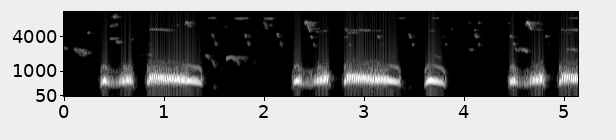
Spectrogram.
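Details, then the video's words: Male and female spotted doves recorded as a lure for wild birds: groups of low, soft coos, each a paired short note then a long drawn coo, repeated roughly every two seconds with quiet gaps. "Tiếng chim cu gáy trống mái thổ kích bổi"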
